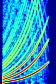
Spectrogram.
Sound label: jump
